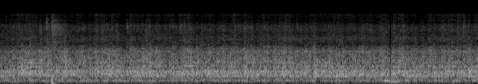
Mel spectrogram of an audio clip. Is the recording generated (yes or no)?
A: no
